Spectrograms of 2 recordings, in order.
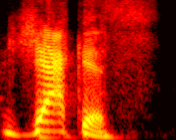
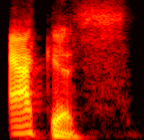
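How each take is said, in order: First: The name starts with a J sound. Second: The name starts without a J sound. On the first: The speaker calls it wrong. "It is not Jackas or anything that sounds like that" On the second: The speaker calls it right. "You don't pronounce the J"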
